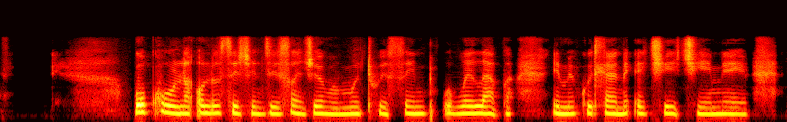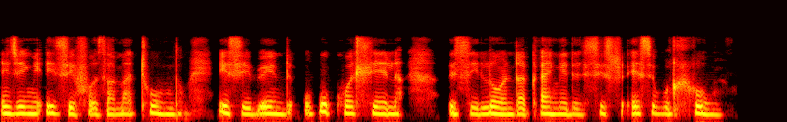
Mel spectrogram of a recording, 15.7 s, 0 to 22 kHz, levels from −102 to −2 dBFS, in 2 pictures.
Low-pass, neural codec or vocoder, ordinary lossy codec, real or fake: 7.2 kHz; codec, 16 kHz, 1 kbps, FunCodec, trained on LibriTTS, 50 frames a second; Opus, 64 kbps; fake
